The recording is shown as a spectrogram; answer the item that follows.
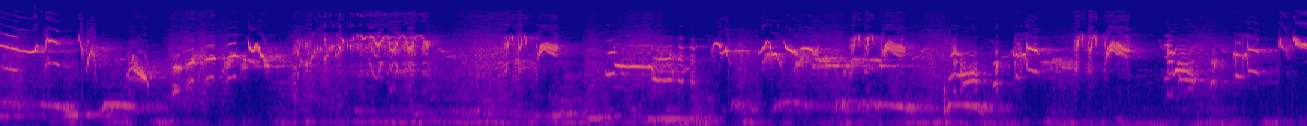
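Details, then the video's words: White-rumped shama kept as a song bird, singing to train its voice and provoke competitive song; long varied sequence of bright whistles, rapid trills and dropping slurs, with brief pauses between bursts. "Chòe than hót hay /luyện giọng /ép giọng chuẩn /kích chim hót đấu hiểu quả"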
